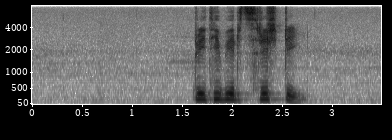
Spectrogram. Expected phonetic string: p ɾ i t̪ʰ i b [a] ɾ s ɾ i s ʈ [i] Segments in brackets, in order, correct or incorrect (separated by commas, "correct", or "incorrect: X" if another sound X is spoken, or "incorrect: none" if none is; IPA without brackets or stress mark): incorrect: i, correct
